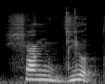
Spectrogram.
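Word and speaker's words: 쌍지읒: আচ্ছা, আর একটি মাত্র বর্ণ আমরা লিখব, সেটার নাম হচ্ছে সর্বশেষ সাংজিয়ত। তাহলে এখানে দেখুন আমরা দুইটা জিয়ত পাশাপাশি লিখেছি, তাহলে এর উচ্চারণটা হচ্ছে সাংজিয়ত।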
